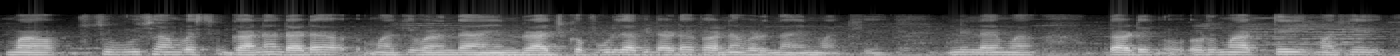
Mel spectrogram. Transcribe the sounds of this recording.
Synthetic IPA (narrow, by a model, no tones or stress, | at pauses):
mãː | subʱusãːbɐsɡaːnãːɗaːɖamãːkʰiʋɐɳ̃ə̃nd̪aːɦɪnɾaːd͡ʒkəpuːɾsaːbiɗaːɽaɡaːnãʋɐɽə̃nd̪aːɦɪnmãːkʰi | ɪnlaːjmãː | ɗaːɖɽmãːk̚t̪emãːkʰe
